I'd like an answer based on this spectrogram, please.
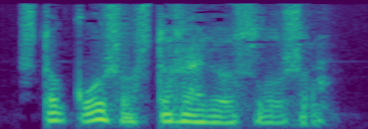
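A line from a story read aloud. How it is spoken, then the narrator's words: Displeased mutter. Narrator (Russian): недовольно пробурчал он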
